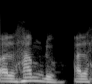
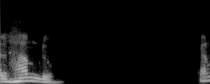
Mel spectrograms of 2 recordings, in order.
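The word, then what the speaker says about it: الحمد لله: cuma makin tertulis disitu alhamdu lillah hamdu kan Tapi kita bacanya Salah al-hamdu lele bahaya al-hamdu lele pujian bagi Allah Alhamdulillah hal-hal akan kehancuran kamu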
